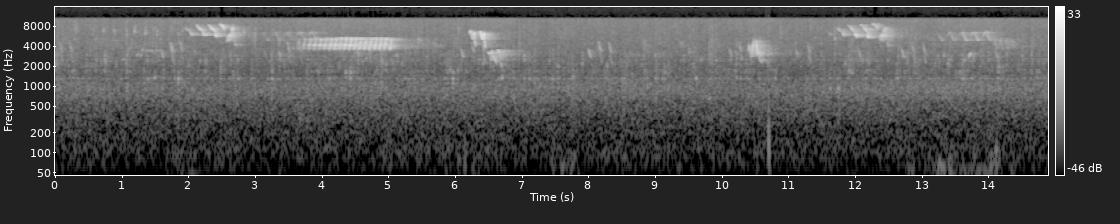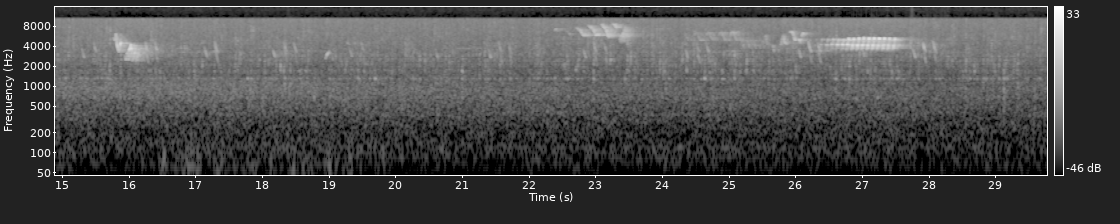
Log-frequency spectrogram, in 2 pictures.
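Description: Wild birds calling outdoors: scattered short, high calls every few seconds, with two longer, louder calls of about a second each, one a few seconds in and one near the end, over a faint steady background hiss.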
